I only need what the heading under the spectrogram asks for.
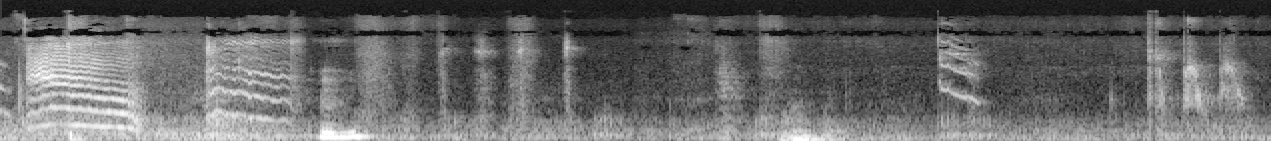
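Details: House cat fed raw food lets out two loud, harmonic meows in quick succession at the start. Soft thumps, faint clicks and brief chirpy squeaks follow in a quiet indoor room.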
